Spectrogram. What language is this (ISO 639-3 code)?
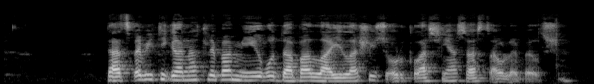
kat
